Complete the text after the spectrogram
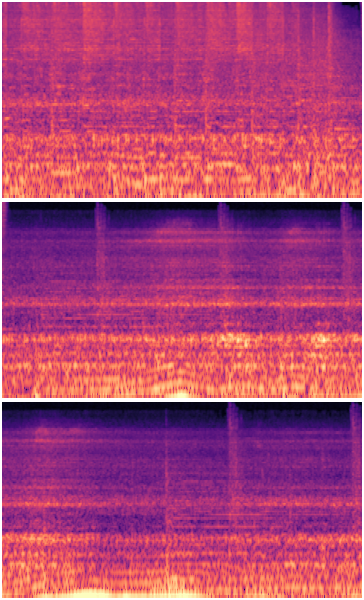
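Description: A vehicle engine rumbles steadily while driving slowly.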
